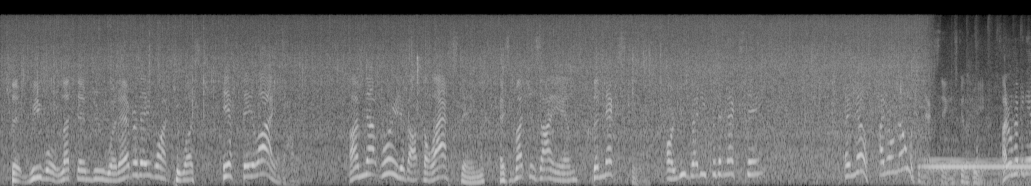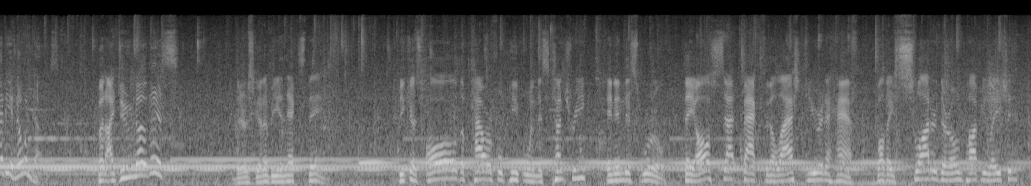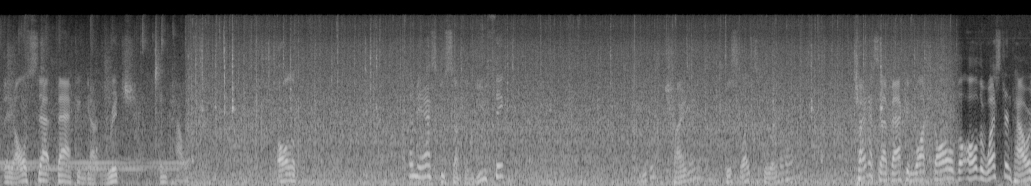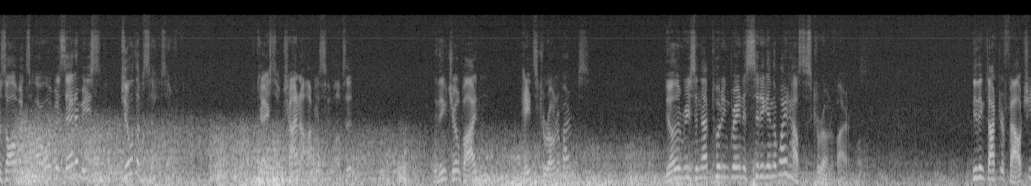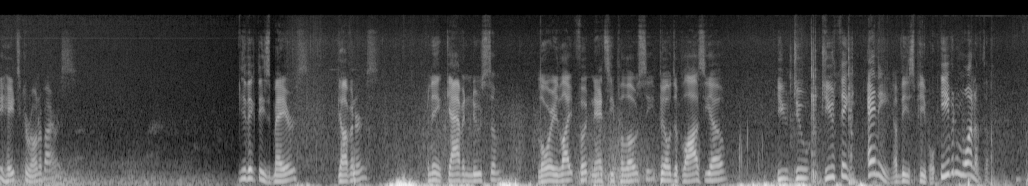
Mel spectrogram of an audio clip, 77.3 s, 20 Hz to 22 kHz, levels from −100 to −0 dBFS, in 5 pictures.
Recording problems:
rain or running water; loud; throughout; 1 dB below the speech

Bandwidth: 15.5 kHz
